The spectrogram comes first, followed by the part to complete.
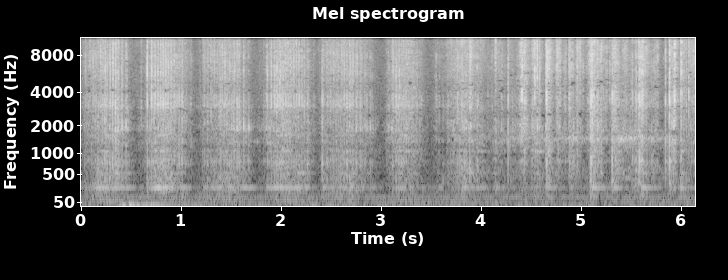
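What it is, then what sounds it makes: Plastic pop tube. A blue corrugated hollow plastic pop tube is held in the hands while fingers scrape rapidly over its ridges. It makes dense, bright, ratcheting rasps in sustained swells with brief pauses, turning into quicker, choppier strokes toward the end. A faint steady low tone runs underneath throughout.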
